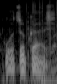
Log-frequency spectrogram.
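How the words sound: It is said in a smooth radio-presenter voice.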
